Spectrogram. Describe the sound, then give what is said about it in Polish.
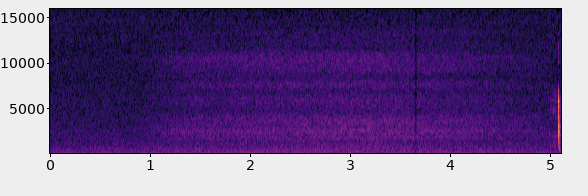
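A steady, moderate breeze of 20 to 28 km/h whooshes continuously, swelling gently toward the middle before easing, with a brief sharp crackle right at the end. No one speaks. “Umiarkowany wietrzyk 20 do 28 km na godzinę.”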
